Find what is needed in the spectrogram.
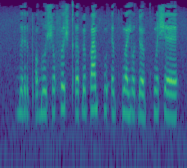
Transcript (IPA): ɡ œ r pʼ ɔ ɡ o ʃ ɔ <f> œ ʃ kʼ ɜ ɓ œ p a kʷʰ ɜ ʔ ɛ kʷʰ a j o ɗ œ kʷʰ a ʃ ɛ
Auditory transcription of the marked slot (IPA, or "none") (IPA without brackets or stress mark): f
